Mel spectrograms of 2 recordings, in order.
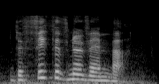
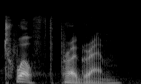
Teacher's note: The ones with a v sound, 5 and 12, change their v sounds to f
